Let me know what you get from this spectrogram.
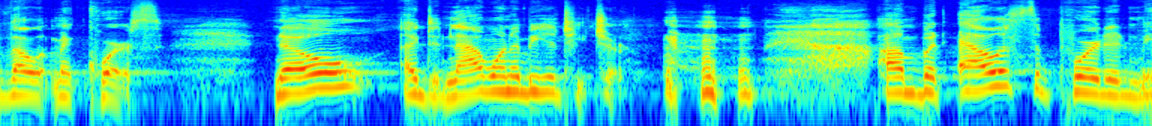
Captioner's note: laughs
